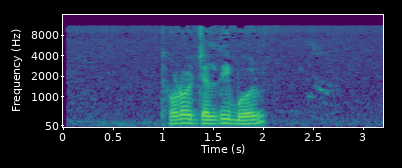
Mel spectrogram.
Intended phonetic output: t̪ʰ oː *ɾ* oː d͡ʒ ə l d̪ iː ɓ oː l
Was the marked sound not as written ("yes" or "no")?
yes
